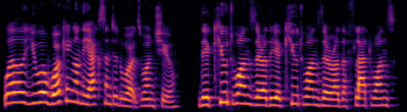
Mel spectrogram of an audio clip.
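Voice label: VoiceActing Spanish, female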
